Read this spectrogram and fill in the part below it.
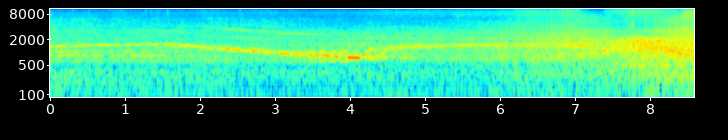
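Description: An ambulance siren wails, sweeping down and up in pitch.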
